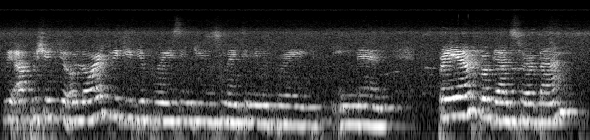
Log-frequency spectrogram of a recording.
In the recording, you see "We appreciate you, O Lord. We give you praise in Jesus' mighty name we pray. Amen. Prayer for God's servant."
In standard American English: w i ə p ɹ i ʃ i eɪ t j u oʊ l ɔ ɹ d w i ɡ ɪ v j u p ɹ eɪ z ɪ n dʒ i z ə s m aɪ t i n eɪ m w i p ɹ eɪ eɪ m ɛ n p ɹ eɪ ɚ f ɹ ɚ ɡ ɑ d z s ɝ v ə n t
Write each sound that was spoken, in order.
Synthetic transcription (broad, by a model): w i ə p ɹ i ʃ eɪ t j u oʊ l ɔ ɹ d w i ɡ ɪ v j u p ɹ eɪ s ɪ n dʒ i s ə s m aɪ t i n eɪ w i p ɹ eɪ eɪ m ɛ n p ɹ eɪ ɚ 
